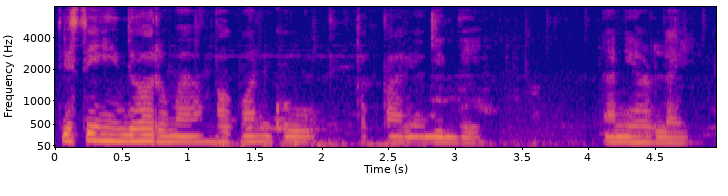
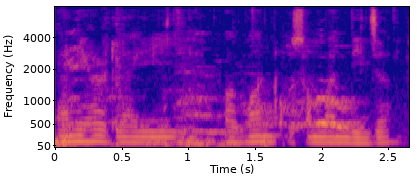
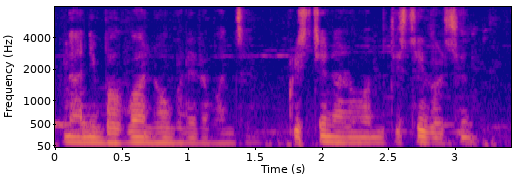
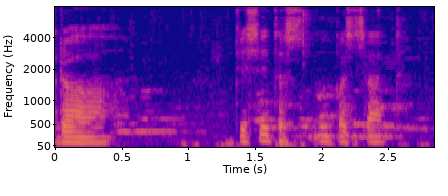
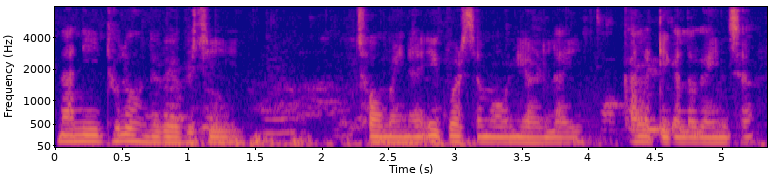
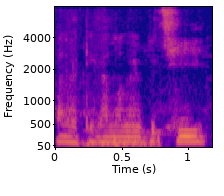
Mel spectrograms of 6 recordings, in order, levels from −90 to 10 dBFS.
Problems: continuous background conversations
